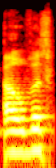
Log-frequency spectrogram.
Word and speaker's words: Elves: you're not my brother when you pronounce elves brener like fantasy creature with a straight face it got me you know his name's actually Elvis brener and I always say elves brener Jamal allowing people to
